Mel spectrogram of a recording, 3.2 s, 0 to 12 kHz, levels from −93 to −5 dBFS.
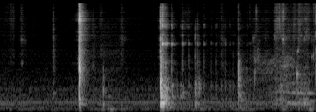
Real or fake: fake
